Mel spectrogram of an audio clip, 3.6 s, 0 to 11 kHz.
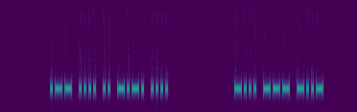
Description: Morse code, heard as a keyed tone, about 46 wpm, 700 Hz. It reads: WHICH BOX
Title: 4x Word-Spacing - Sentences from Top 500 Words - 50wpm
